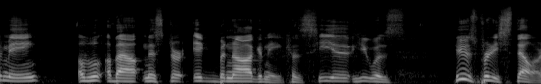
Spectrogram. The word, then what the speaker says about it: Igbinoghene: This next guy is from Trussville, Alabama, a junior from Auburn University, Noah Igbinoghene. That's how you say it, folks. Noah Igbinoghene.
